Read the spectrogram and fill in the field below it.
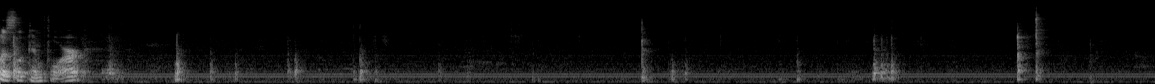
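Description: A wooden stick taps and scrapes against a small cup.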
